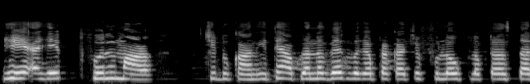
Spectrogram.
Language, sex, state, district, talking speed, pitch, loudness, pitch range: Marathi, female, Maharashtra, Dhule, 135 wpm, 255 Hz, -15 LUFS, 245-270 Hz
